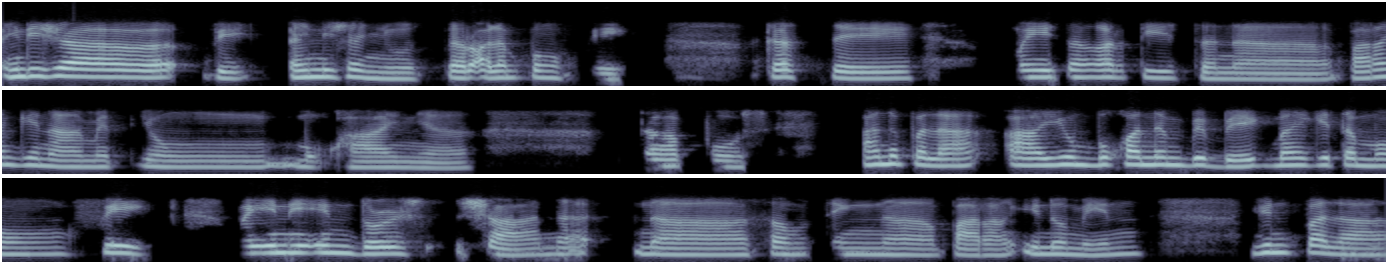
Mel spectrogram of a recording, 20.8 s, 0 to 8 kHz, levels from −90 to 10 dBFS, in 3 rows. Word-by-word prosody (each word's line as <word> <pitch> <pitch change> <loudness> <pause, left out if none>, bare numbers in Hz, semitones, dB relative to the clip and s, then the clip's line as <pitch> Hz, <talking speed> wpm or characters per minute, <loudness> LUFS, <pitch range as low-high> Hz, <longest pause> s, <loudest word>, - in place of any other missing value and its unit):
hindi 235 +1 +4
siya 245 -2 +9 0.6
fake 190 +1 -4 0.2
ay - - +4
hindi 225 - +2
siya 220 -1 +1
news 175 -2 -3
pero 200 +1 +5
alam 200 +1 +2
kong 200 -3 -4
fake. 155 -1 -7 0.6
Kasi, 185 -4 0 0.5
may 210 0 +2
isang 215 -1 0
artista 200 -4 -2
na 170 -1 -2 0.5
parang 225 +5 +1
ginamit 175 -5 -2
'yong 175 -3 -4 0.4
mukha 165 -5 -4
niya, 150 -1 -8 0.8
tapos, 190 -3 -3 0.6
ano 240 +2 +3
pala, 205 -2 +1
ah, 210 -1 +5
'yong 225 -1 +2
buka 230 0 +5
ng 230 -1 +2
bibig 190 -1 0
makikita 215 0 +1
mong 190 -1 -4 0.2
fake, 220 -5 +2 0.4
may 220 +1 +5
ini-endorse 220 -4 +2 0.2
siya 170 -3 +1
na 190 - -4 0.2
na 190 -3 +1 0.5
something 185 -1 -4
na 170 -2 -2
parang 165 -1 0
inumin. 190 -2 -3 0.6
'Yun 235 -1 +1
pala, 180 -6 +1
195 Hz, 125 wpm, -20 LUFS, 180-215 Hz, 0.8 s, siya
